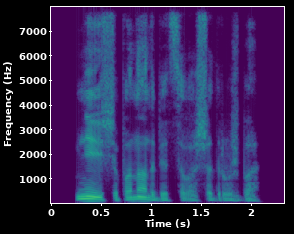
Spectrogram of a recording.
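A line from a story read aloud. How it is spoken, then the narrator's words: Quiet. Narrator (Russian): тихо добавил я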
